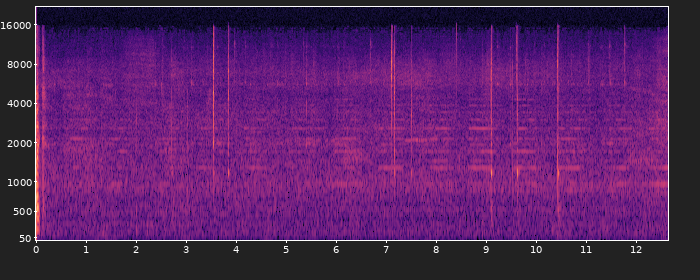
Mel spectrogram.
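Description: Quiet background with a handful of short, sharp clicks: two close together about three and a half seconds in, and several more scattered through the second half.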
